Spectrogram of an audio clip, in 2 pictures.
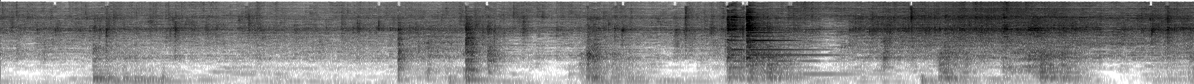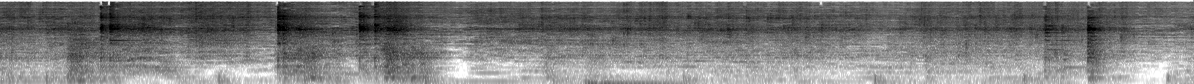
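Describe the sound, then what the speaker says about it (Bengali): Garlic and onion fry with salt in a pan, a close crackling sizzle broken by repeated stirring scrapes and clinks of a spatula, rising and falling in bursts with no talk. "রসুনটা ভাজা হলে, অল্প ভাজা হলে পেঁয়াজটা দিয়ে দেবো।"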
